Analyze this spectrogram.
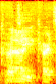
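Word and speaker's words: כרתי: How would people in Israel pronounce this word? Karti. Karti.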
